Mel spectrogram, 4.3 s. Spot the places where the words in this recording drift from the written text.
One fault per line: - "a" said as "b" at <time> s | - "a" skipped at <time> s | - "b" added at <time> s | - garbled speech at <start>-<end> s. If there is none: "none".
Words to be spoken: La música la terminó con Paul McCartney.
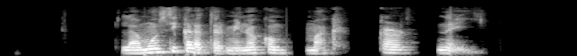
- "Paul" skipped at 2.2 s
